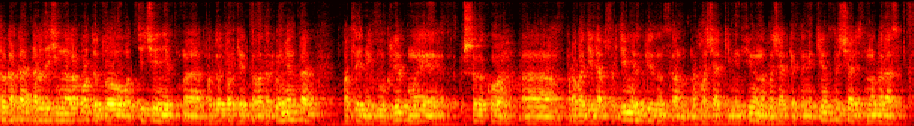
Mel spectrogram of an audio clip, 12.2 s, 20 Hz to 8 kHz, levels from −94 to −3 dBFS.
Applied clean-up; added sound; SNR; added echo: neural separator model SepFormer DNS4.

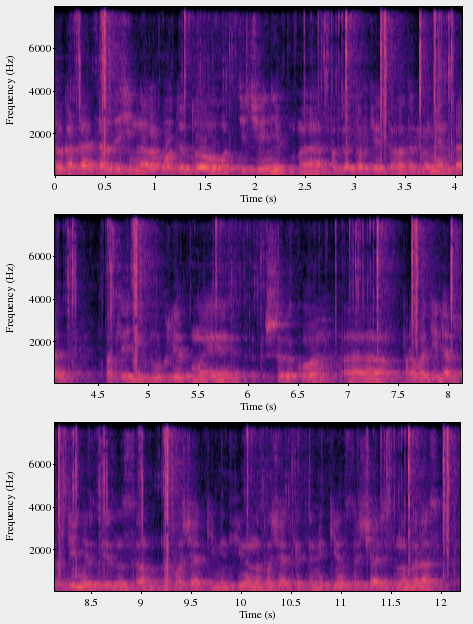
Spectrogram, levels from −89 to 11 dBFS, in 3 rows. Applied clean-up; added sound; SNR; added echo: none; Wood; 9 dB; reverberation time 0.6 s.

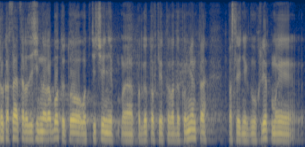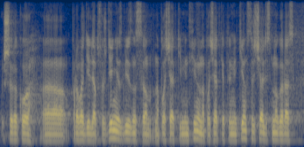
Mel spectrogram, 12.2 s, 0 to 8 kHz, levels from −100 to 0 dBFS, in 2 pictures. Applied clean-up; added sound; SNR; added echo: none; none; none; none.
